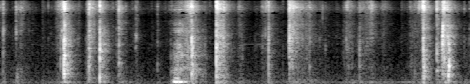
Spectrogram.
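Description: Tarot cards are shuffled by hand in many quick, soft riffling bursts separated by short pauses, the papery flutters fairly faint and heard alone without talk.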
